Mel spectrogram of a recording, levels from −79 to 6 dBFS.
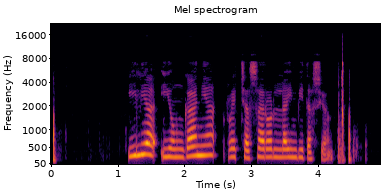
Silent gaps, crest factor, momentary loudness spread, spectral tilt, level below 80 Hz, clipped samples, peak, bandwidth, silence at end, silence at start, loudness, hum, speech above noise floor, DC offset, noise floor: none; 18 dB; 13 LU; -5 dB/octave; -66 dBFS; under 0.1%; -2 dBFS; 7.6 kHz; 0.45 s; 0.05 s; -19 LUFS; none; 51 dB; under 0.1%; -69 dBFS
